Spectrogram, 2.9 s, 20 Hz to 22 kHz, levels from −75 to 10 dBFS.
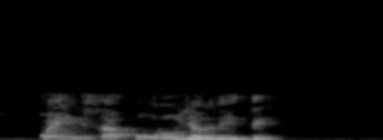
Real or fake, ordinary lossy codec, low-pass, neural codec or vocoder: real; AAC, 32 kbps; 7.2 kHz; none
